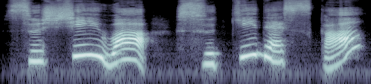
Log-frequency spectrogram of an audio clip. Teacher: Just a rising intonation and the sound ka at the end indicate that this sentence is a question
